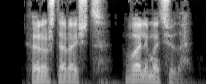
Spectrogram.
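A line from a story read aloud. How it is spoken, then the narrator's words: Sharp shout. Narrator (Russian): прикрикнул Хелл на оцепеневших друзей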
